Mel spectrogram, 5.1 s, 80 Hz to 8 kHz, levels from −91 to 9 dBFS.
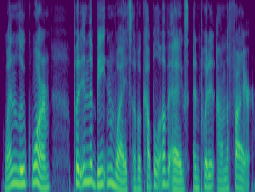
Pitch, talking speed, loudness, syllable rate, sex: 180 Hz, 210 wpm, -18 LUFS, 5.2 syllables/s, female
